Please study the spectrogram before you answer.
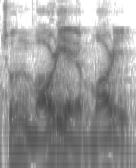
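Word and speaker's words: John Murray: 있는데 이분은 이제 사실 이 발음이 존 머레이라고 적었지만 정확히 말하면 존 머리예요. 머리가 맞아요.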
